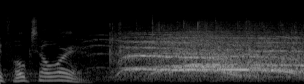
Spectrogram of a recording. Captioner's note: applause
